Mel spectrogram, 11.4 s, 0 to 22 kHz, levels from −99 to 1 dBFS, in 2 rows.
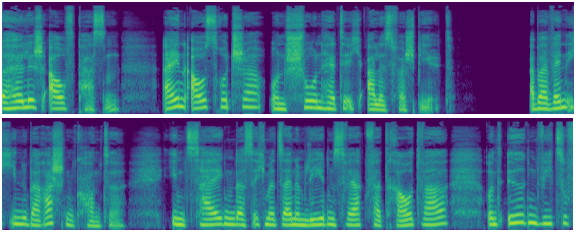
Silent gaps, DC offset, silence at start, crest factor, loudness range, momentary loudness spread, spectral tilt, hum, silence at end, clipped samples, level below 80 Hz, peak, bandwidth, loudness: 2.63-2.67 s, 4.76-5.27 s; under 0.1%; 0 s; 16 dB; 3 LU; 11 LU; -4.5 dB/octave; none; 0 s; under 0.1%; -66 dBFS; -2 dBFS; 19 kHz; -19 LUFS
